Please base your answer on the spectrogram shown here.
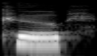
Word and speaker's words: coup: a coup injury so I know it has a p there but it's pronounced coup and so we might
